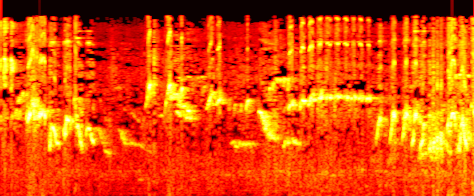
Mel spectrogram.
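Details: Shama lure song, white-rumped shama: energetic mix of fluty whistled notes, short slurs and dense trills, with staccato chips scattered throughout, a continuous rich stream of sound.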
